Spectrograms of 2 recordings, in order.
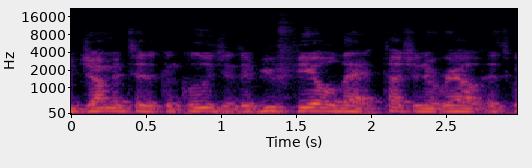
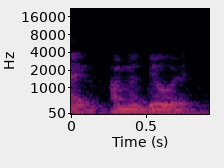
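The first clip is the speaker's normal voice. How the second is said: low, soft deep register; put-on smooth deep voice; 4 semitones lower, 9 dB quieter, faster than usual. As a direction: drop it down quietly, mock-suave.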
